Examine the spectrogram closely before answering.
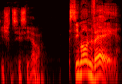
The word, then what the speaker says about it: Simone Weil: you should see Seattle Samoan vay which I realized that was the pronunciation or at least a pronunciation upon watching the documentary an encounter with C Mon vay but I think for Americans while wheel now let's say they just because I looked at a bunch of stuff online and every lecture podcast you can find they pronounce it as fait I don't simony Vey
